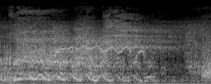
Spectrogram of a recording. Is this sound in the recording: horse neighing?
yes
